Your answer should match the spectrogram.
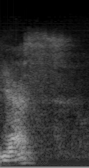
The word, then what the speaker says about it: Yess: you right now foreign yes my last name is spelled y e s s the second s is silent whenever I tell people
